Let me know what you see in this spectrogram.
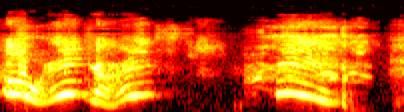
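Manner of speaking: very high, slow, tiny, squeaky mouse voice. Imitating the other speaker as if tiny like a mouse: tiny mouse Jonathan Holmes voice. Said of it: "If you were tiny, you'd be the cutest. You'd be like".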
